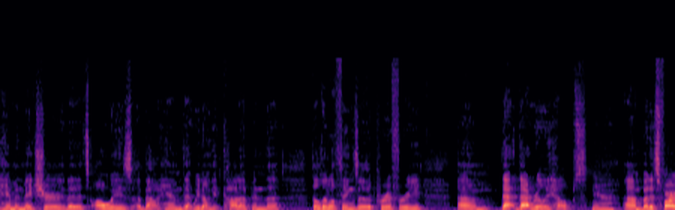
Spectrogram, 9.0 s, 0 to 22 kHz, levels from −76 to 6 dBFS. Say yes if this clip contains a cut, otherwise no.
no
